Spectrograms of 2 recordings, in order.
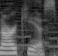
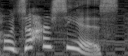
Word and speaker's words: Arceus: name wrong how dare so originally i was an arceus person and then i was berated by a few people in our community saying no zarcias gotta say it right same sort of deal that happened with the whole rayquaza requisite thing and so i say rcs now no like i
